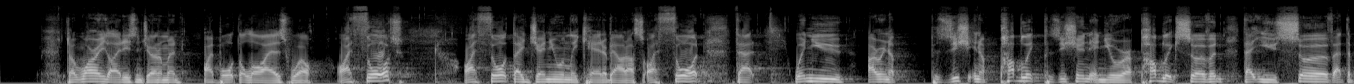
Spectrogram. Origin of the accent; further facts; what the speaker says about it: Australia; I was born in Australia.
